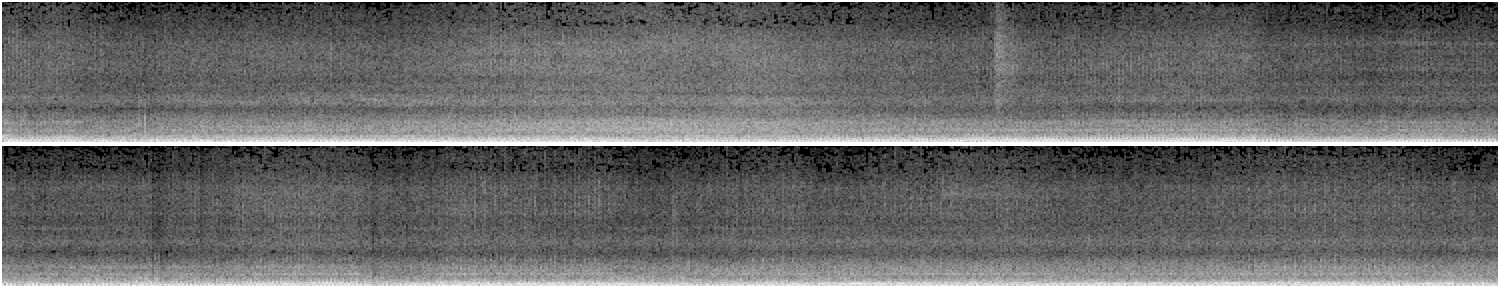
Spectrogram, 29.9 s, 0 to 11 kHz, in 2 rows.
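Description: Royal Enfield Classic 350's single-cylinder engine running as the motorcycle is ridden through city traffic, its pitch shifting a little as the throttle changes.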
